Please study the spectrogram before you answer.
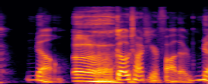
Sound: groans

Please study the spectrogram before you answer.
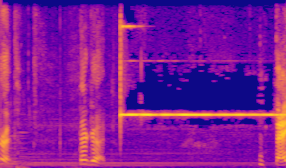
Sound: chime dings

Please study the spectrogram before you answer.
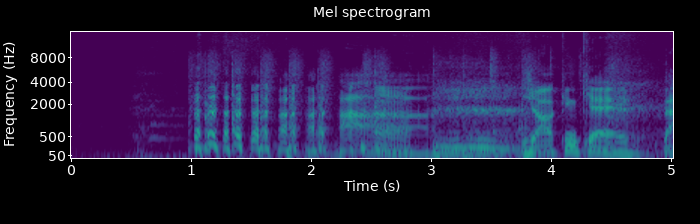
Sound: both laughing loudly

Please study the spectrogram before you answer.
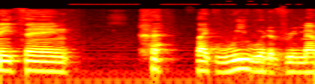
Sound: chuckles

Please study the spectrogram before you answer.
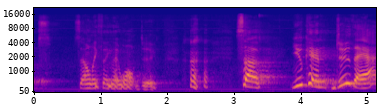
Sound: laughs

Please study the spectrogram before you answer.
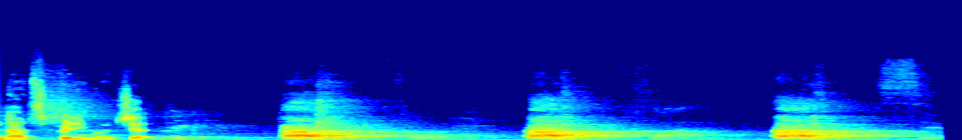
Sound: grunting

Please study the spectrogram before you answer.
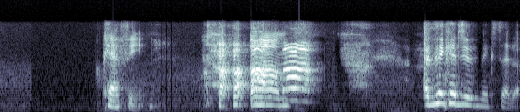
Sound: Brennan laughs

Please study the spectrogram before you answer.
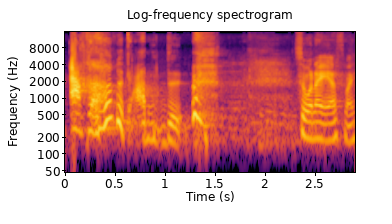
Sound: chuckles

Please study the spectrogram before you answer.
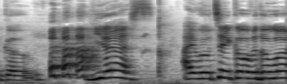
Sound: laughs

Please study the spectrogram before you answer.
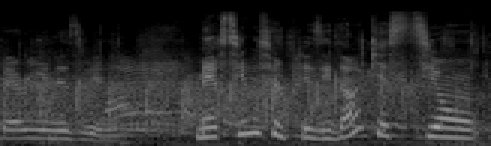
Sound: applause

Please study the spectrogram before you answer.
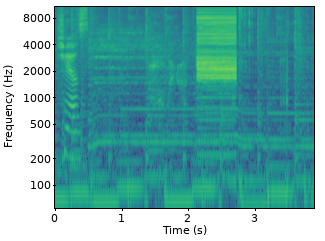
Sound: whispers; buzzer rings

